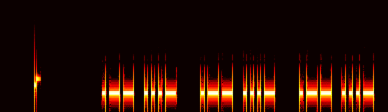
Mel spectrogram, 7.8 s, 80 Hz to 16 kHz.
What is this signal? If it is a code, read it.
Morse code, heard as a keyed tone, about 17 wpm, 700 Hz. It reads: WV WV WV
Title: US States Repeated 3x 17wpm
